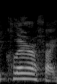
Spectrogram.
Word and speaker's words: clarify: a r i FY now how many syllables do you hear in the word clarify clarify clarify clarify three right okay where's the stress on this word clarify first one or second one okay watch me watch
